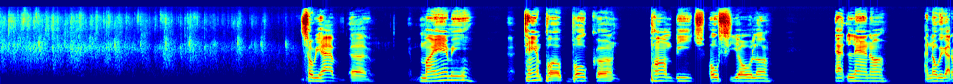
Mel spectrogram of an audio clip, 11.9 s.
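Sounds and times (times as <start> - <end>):
audience applause: 0.0 - 4.2
speech: 3.8 - 6.0, 6.6 - 9.7, 10.4 - 11.8.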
